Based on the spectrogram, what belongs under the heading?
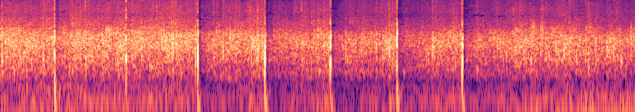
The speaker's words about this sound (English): I'm so glad you clapped to that.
